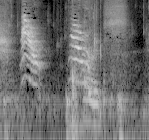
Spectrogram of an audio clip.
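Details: Female stray kitten from a construction worker's family, having her first bath at night: two loud, high, wavering meows about a second apart, then a hissing sputter; a woman's voice is heard faintly.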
